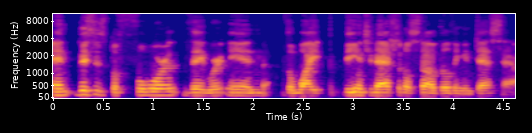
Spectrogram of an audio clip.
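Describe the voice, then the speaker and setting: A man has an unremarkable speaking voice with an American accent, medium pitch and fairly even intonation. He talks at a moderate pace, and the sound is dry and close with no echo. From New York City. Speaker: magazine editor. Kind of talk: casual chat. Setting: video call.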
